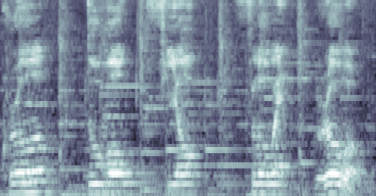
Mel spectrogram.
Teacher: que é o som de U com o schwa, que é esse E de ponta cabeça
